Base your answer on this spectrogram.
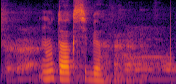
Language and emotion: Russian, neutral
